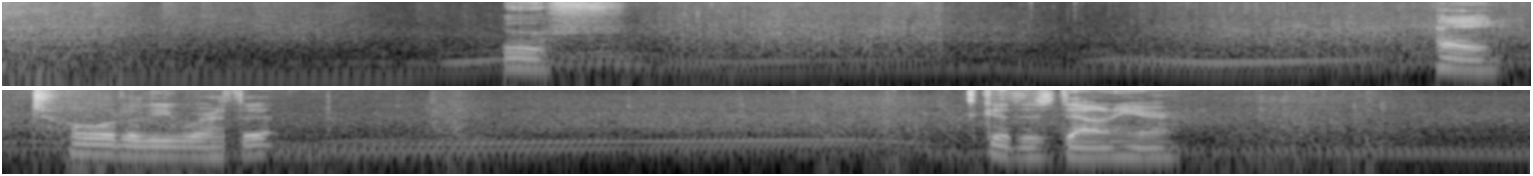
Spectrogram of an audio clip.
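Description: Tyres crunch over dirt and gravel.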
